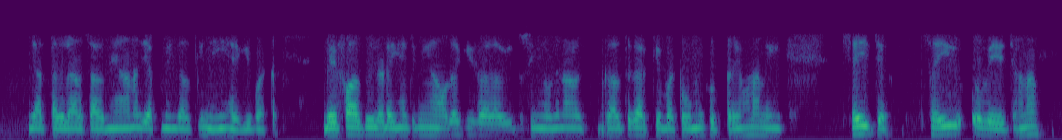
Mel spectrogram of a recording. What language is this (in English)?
Punjabi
